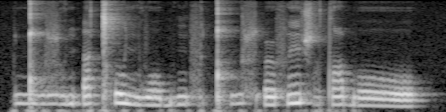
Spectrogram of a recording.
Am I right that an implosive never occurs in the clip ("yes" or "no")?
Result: yes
